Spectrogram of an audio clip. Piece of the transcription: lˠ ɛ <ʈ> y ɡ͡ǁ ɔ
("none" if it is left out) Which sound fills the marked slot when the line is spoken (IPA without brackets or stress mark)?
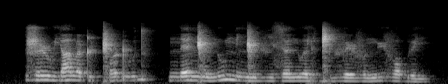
ʈ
